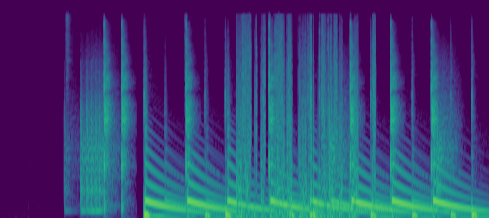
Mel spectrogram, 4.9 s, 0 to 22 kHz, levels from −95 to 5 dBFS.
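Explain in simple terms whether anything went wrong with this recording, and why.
Loose connector crackle runs from 2.37 to 3.75 seconds in this music. A worn or dirty plug contact keeps touching and separating as it shifts, so the signal cuts in and out very fast, producing an uneven burst of scratchy crackling.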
